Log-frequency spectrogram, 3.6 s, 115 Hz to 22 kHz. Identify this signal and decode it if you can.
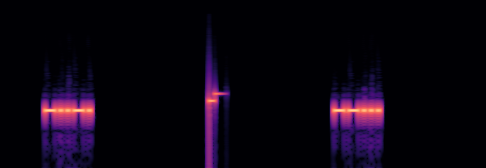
Morse code, heard as a keyed tone, about 44 wpm, 700 Hz. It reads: / 7
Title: Single Character (Letter:Number:Punctuation:Prosign) 45wpm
